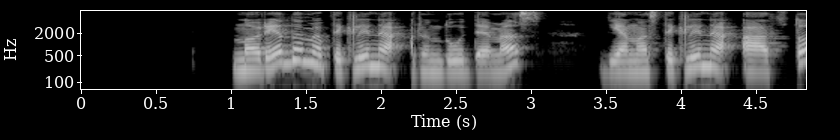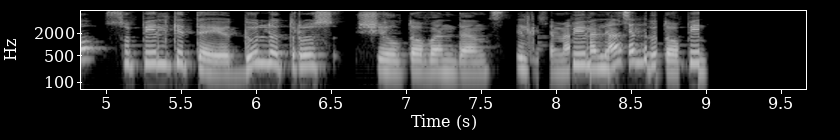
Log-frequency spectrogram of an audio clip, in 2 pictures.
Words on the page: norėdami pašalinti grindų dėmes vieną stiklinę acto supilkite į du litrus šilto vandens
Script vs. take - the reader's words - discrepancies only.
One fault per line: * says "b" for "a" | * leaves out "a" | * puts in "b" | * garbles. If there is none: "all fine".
* says "stiklinę" for "pašalinti"
* garbles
